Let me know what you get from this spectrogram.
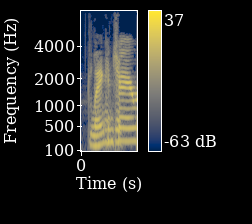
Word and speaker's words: Lancashire: And did I say that? Lancashire, right? – I think it's Lancashire. – Lancashire, thank you. I knew I said it wrong as soon as I did it.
